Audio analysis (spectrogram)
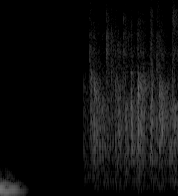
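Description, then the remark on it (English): A low sustained tone fades into a moment of silence, then a standing sermon audience bursts into steady hand clapping, a dense wash of many hands continuing to the end. “Now, we stood and we gave him a hand clap, but that didn't sound like a great hand clap to me.”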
